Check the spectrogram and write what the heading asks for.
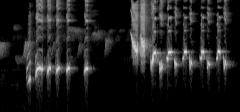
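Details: Murai batu, the white-rumped shama, singing a series of clear repeated whistles, then after a short gap a faster, harsher phrase of alternating high and low notes.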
